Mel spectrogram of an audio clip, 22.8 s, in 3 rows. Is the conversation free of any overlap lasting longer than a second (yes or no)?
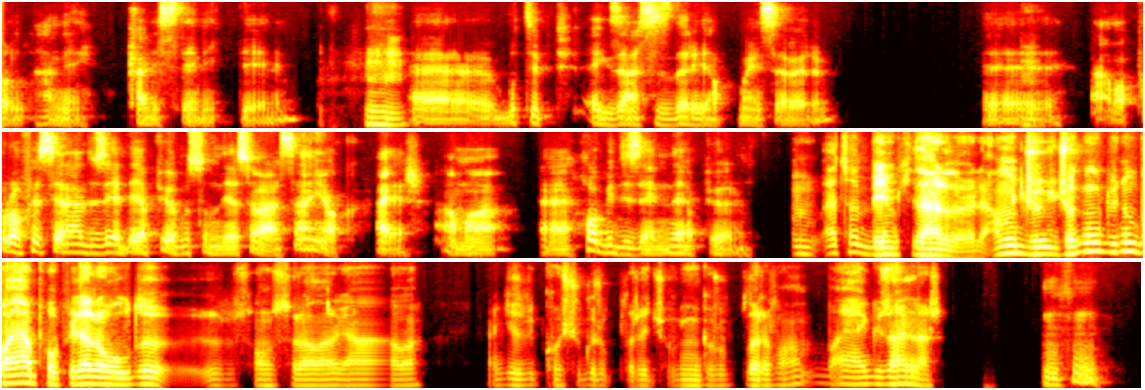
yes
